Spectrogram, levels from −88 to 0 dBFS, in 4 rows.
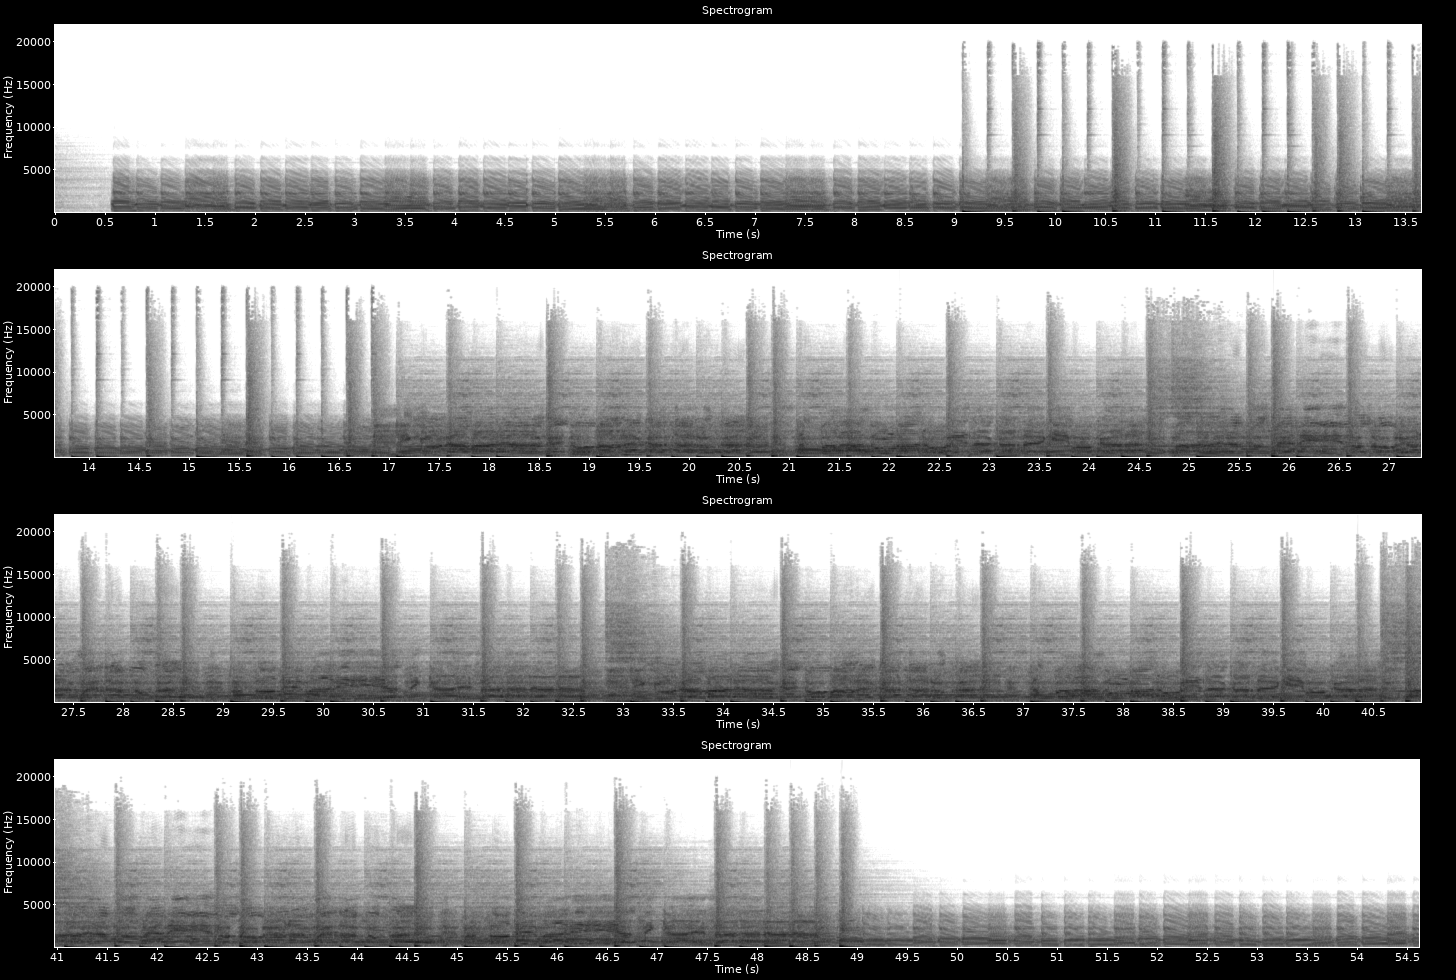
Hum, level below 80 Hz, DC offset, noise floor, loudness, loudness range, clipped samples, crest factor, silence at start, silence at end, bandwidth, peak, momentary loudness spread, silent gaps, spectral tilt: none; -20 dBFS; under 0.1%; -55 dBFS; -16 LUFS; 10 LU; under 0.1%; 16 dB; 0.55 s; 0 s; 19.5 kHz; 0 dBFS; 11 LU; none; -4.5 dB/octave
